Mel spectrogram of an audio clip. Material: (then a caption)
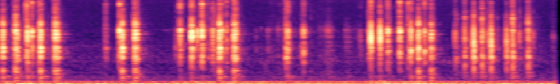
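PBT plastic. Fingertips of both hands type on a black custom AARU mechanical keyboard with TTC Speed Silver switches, PBT plastic keycaps, a carbon fibre plate and a hollow case. Rapid, bright, clacky keystrokes come in uneven bursts, each tick short and sharp with a faint low thump beneath.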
